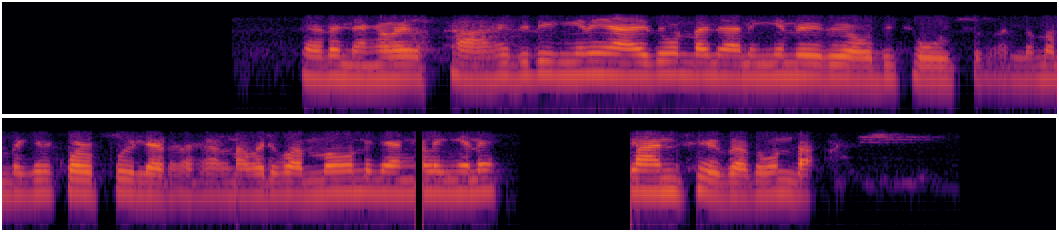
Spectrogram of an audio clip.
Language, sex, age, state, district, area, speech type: Malayalam, female, 30-45, Kerala, Pathanamthitta, rural, conversation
